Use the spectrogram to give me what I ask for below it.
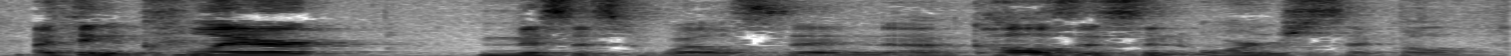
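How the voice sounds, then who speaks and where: A woman with a fairly low, natural voice reads the role of a cool, disdainful woman guarding her friend in a staged play reading. Her delivery is dry and pointed at a moderate pace, with a roomy stage sound.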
